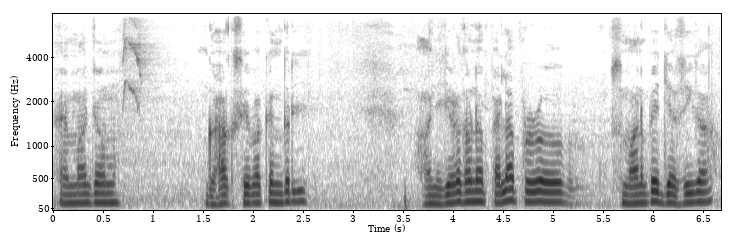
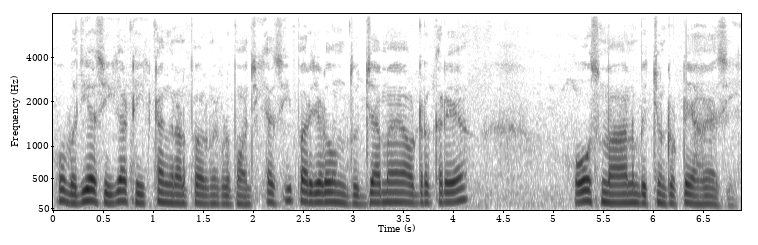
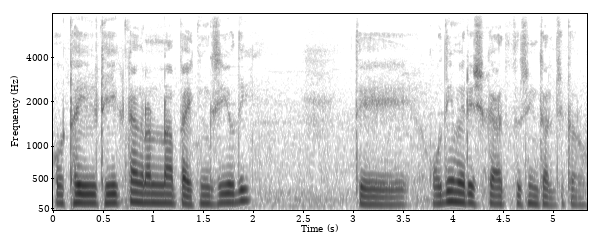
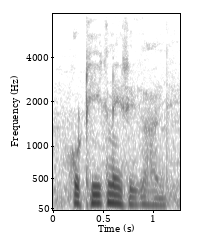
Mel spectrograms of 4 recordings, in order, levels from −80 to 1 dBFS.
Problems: none marked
